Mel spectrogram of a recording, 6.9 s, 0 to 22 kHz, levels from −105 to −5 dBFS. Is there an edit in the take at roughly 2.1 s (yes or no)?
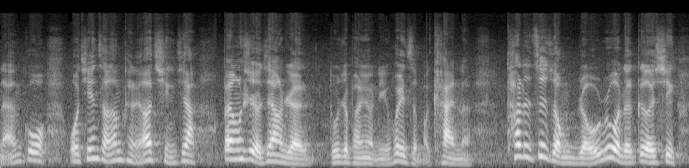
yes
